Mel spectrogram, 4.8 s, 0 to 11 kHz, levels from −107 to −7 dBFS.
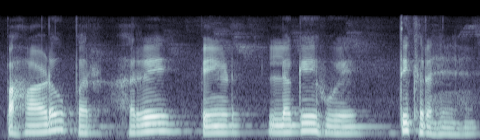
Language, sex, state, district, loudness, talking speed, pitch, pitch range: Hindi, male, Uttar Pradesh, Lucknow, -22 LUFS, 110 wpm, 120 Hz, 115-140 Hz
